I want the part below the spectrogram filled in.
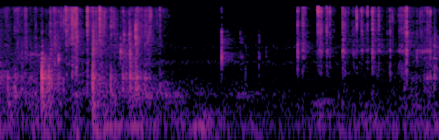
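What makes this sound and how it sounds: An oval, solid bar of soap with a patterned purple coating and a green core is held in the hand and carved with a utility knife blade. Dense, crisp, bright scraping and crackling flakes off in quick bursts, then goes almost quiet apart from a couple of sharp clicks, before the crunchy carving resumes.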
